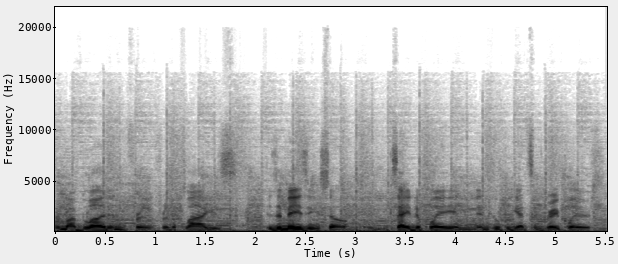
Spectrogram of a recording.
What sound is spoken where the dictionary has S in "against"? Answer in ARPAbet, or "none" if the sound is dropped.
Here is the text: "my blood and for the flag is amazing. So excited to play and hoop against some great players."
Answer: none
